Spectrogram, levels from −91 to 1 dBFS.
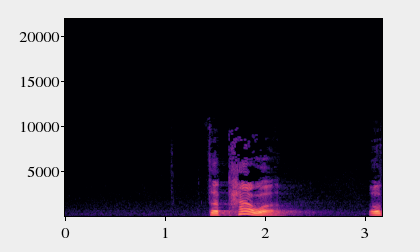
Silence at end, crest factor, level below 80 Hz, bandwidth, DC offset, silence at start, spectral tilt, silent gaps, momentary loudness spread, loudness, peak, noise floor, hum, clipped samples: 0 s; 18 dB; -80 dBFS; 9.4 kHz; under 0.1%; 1.45 s; -6 dB/octave; none; 14 LU; -26 LUFS; -10 dBFS; -73 dBFS; none; under 0.1%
